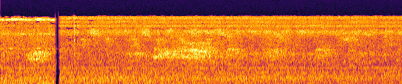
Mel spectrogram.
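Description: A few bird calls, with harsh caws, over a steady outdoor background hiss. The sound drops out briefly about a second in.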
